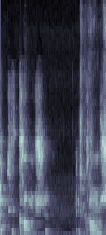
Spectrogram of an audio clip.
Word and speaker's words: Tacumshane: Is it pronounced Tacumshane? Yeah, Tecumshin, right.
